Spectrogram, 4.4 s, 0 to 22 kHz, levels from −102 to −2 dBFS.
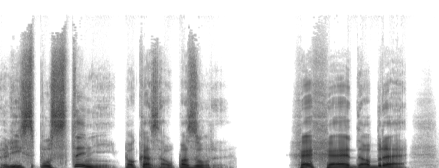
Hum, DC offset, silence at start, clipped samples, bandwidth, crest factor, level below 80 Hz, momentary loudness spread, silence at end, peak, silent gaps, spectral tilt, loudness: none; under 0.1%; 0 s; under 0.1%; 17.5 kHz; 18 dB; -44 dBFS; 7 LU; 0.35 s; -2 dBFS; 2.37-2.87 s; -5 dB/octave; -18 LUFS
